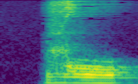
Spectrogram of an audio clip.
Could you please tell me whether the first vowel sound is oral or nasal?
oral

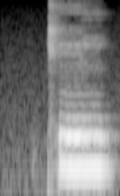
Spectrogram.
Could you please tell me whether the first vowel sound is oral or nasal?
nasal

